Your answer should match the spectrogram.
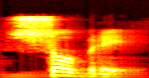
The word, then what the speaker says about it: sobre: Ensuite, vous avez sin qui signifie sans, sobre, on prononce bien le E final, sobre qui signifie sur, et plein de choses qui seraient à apprendre par cœur.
